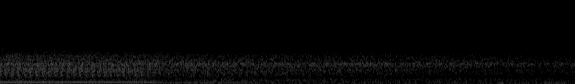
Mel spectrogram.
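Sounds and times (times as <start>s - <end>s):
muscle car engine ignition: 0.0s - 3.8s
muscle car driving away: 0.0s - 5.6s.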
